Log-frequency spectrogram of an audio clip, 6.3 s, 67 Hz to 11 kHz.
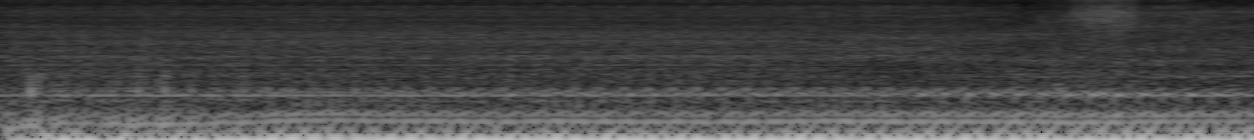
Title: BMW M6 - 2 injectors misfiring and shut down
